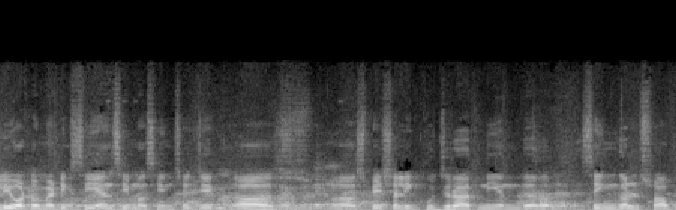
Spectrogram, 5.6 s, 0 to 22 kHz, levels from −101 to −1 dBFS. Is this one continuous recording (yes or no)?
yes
